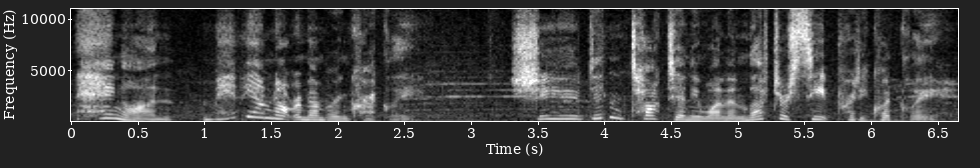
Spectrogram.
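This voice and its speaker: A woman's voice: mid-range voice, huge pitch swings, moderate pace, music in the background. An actress playing a chatty, gushing woman at an event in a game dub. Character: chatty female event attendee, starstruck fan.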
